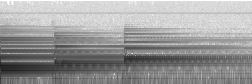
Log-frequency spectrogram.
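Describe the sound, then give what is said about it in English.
Piano playing quartal harmony chords built on fourths, three chords struck in turn, each ringing out softly and slowly decaying. “Quartal harmony is built on fourths, which sound like this.”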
